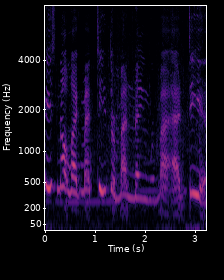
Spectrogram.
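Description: A female-sounding, put-on character voice, extremely high in pitch and tearful in tone, moves at a fairly slow pace. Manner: indignant, tearful.

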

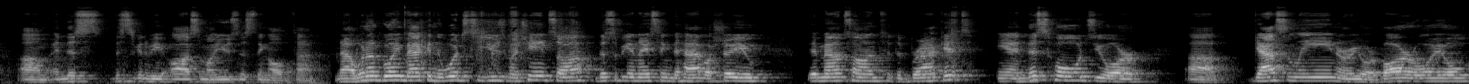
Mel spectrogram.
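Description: Over light background noise, a man speaks with audible room echo. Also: lively intonation, moderate pace. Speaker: tractor owner showing accessories. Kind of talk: product demo talk. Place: garage. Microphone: camera far.

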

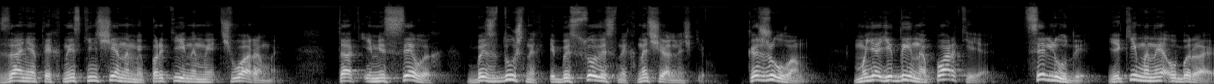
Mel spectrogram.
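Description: A man speaks at a fairly slow pace in a fairly high pitch, with very wide pitch swings and vocal fry. His loudness stays very even. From Ukraine, Chernihiv. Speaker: election candidate. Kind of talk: campaign address.

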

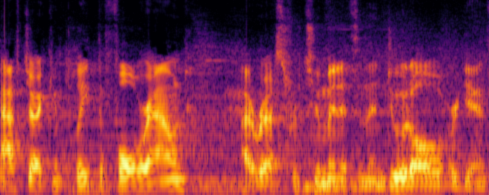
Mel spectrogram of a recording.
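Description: Talking at a very fast pace with ordinary pitch variation, a man is heard over noticeable background noise. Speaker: gym owner vlogger. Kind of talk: casual vlog chat. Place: gym. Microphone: camera far.

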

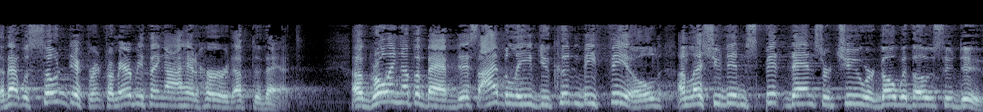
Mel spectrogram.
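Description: A man speaks with a Southern US accent at a moderate pace. His pitch is extremely high and his intonation lively. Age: old. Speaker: preacher. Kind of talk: sermon. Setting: church. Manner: animated. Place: church. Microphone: lapel.

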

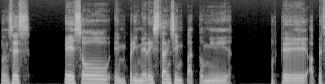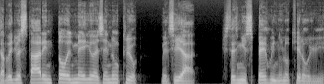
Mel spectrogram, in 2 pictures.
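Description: With fairly even intonation, this man talks at a moderate pace against a quiet background. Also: dry sound with no echo. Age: 40s. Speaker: former gang member turned artist and speaker; speaker. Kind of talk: testimony. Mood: earnest, emotional life story. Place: studio. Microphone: lapel.

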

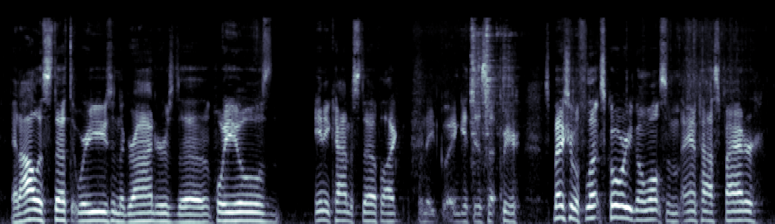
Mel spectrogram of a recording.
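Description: With a Southern US accent, a man speaks at a fairly quick pace and a fairly high pitch. His intonation stays fairly even while his loudness swings widely. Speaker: welding YouTuber. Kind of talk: tutorial. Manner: casual, folksy.

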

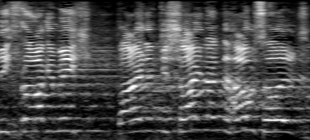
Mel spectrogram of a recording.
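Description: A man projects his raised voice at an extremely high pitch in a flat monotone, with audible room echo and light background noise. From Germany. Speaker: farmer activist; speaker. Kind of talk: rally speech. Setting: outdoor rally stage. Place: street. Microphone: pa.

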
